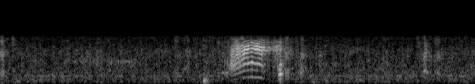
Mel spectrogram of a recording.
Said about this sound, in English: Kitty.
